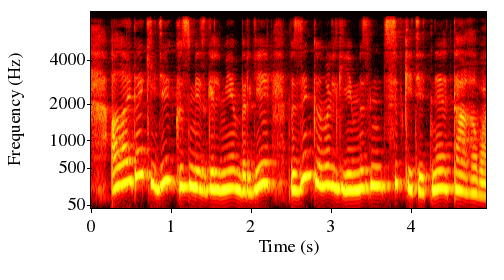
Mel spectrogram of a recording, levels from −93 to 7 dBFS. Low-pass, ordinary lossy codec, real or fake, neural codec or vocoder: 7.2 kHz; none; real; none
